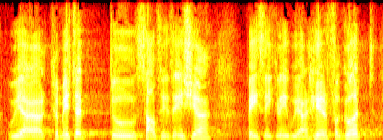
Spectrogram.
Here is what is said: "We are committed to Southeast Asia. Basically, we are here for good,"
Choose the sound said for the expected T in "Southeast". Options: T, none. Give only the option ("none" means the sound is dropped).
none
